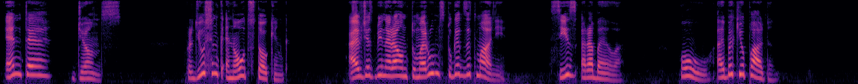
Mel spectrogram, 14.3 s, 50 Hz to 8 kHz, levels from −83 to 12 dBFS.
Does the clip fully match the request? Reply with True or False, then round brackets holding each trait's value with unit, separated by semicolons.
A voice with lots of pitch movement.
True (6.8 semitones)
